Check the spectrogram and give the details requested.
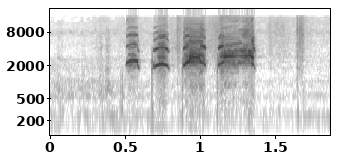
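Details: Evening of 20 August 2019 at the Charlo osprey nest with two birds: four rising whistled notes in quick succession, the last two longer and harsher, over a faint low background hum.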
